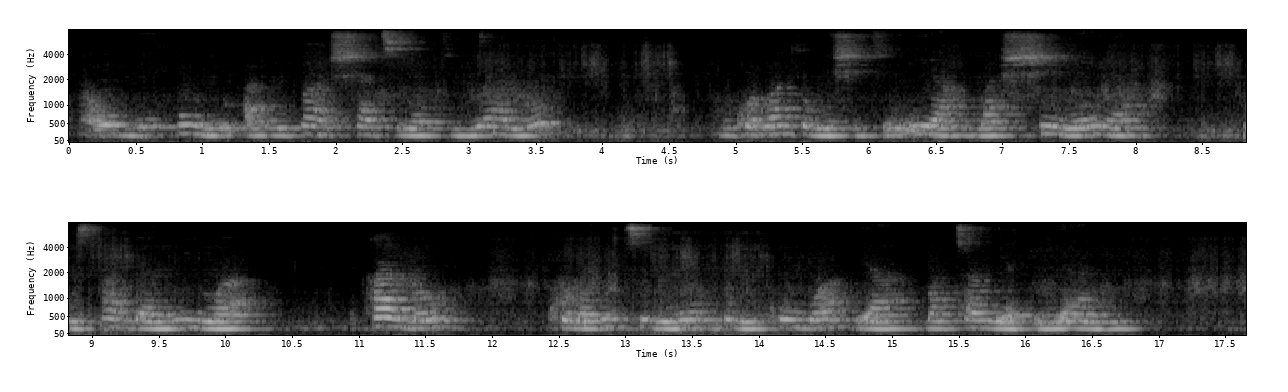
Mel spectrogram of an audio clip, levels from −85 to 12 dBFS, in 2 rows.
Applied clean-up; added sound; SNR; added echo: neural separator model SepFormer DNS4.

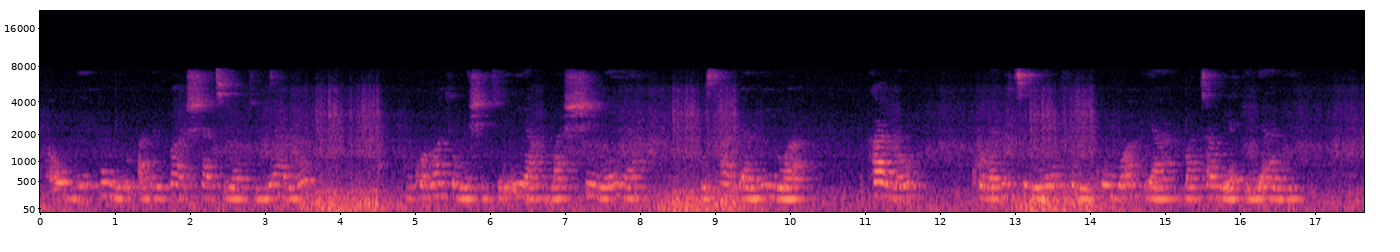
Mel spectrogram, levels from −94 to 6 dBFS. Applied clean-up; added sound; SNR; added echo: none; Wind; 6 dB; reverberation time 0.6 s.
